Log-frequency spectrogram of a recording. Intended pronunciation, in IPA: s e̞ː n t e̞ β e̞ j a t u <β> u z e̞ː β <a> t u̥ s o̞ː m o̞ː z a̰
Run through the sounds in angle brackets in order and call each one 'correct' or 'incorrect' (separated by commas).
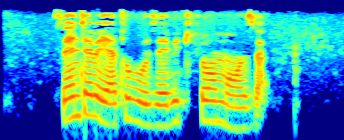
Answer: correct, incorrect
